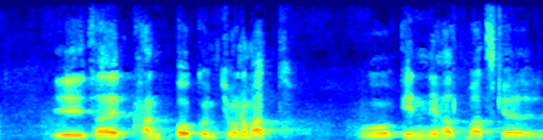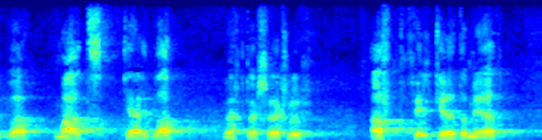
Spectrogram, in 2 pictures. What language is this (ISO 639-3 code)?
isl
